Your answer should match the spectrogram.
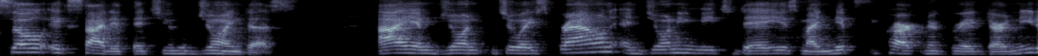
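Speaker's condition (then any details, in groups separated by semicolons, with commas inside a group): No condition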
